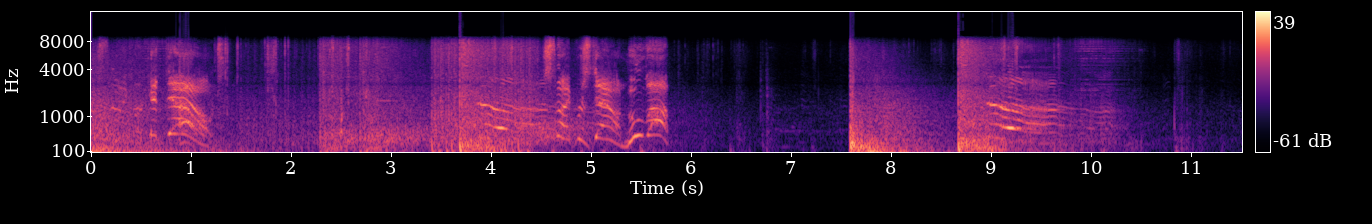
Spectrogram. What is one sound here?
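Rifle gunfire rattles in loud bursts.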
